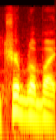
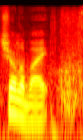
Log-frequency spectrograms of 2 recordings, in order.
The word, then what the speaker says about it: trilobite: I used to say triblobite, and people got all mad at me. You're saying it wrong. Oh my gosh, you said it wrong. The world's gonna end. Anyway, it's trilobite.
